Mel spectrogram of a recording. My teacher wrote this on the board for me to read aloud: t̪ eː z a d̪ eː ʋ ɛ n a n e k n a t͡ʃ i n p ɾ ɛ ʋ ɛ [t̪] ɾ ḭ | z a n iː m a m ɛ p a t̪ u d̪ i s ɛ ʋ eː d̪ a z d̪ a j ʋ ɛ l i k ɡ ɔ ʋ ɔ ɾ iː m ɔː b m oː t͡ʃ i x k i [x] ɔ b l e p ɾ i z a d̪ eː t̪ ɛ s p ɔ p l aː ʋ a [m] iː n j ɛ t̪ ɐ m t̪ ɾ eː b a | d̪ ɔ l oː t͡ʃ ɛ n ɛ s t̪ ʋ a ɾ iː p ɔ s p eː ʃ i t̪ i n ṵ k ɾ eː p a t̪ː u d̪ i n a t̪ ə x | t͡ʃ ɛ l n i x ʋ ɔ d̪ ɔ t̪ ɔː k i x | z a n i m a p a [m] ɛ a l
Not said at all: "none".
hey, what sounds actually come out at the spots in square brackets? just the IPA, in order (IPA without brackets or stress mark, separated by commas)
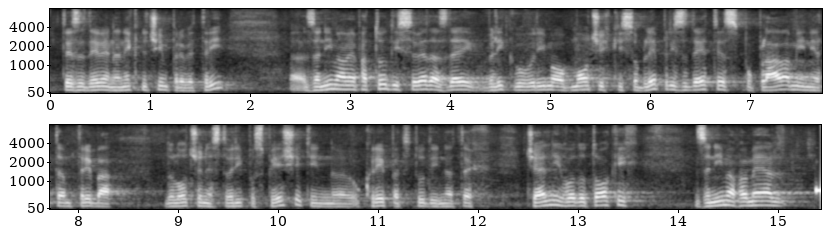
t̪, s, m, m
